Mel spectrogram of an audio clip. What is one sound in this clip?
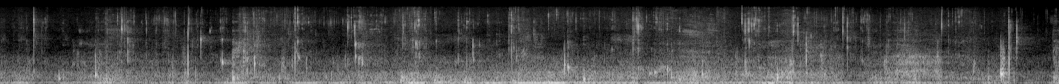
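A man chews food loudly and wetly close up.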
